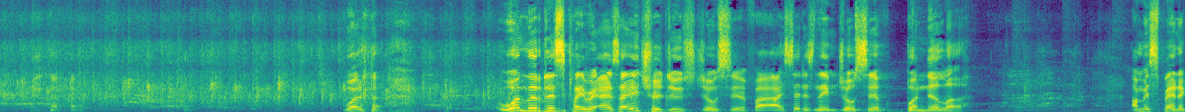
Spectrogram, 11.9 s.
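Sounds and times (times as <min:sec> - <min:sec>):
laughter: 0:00.0 - 0:02.4, 0:03.3 - 0:05.5, 0:10.0 - 0:11.2
audience applause: 0:00.0 - 0:05.7
speech: 0:00.5 - 0:01.2, 0:03.4 - 0:04.2, 0:05.0 - 0:09.8, 0:11.3 - 0:11.8.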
